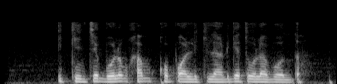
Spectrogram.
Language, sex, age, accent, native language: Uzbek, male, 18-24, Andijon, Uzbek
